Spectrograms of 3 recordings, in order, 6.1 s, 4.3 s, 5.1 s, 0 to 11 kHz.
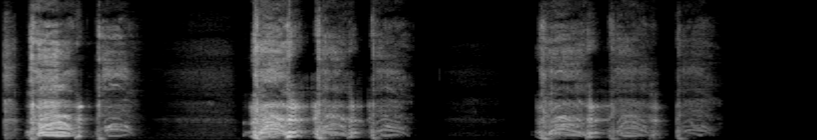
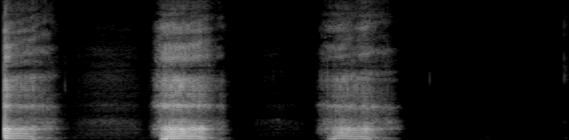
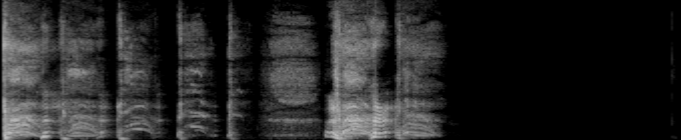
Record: three_cough_length: 6.1 s
three_cough_amplitude: 32768
three_cough_signal_mean_std_ratio: 0.39
exhalation_length: 4.3 s
exhalation_amplitude: 32768
exhalation_signal_mean_std_ratio: 0.34
cough_length: 5.1 s
cough_amplitude: 32768
cough_signal_mean_std_ratio: 0.39
survey_phase: beta (2021-08-13 to 2022-03-07)
age: 65+
gender: Male
wearing_mask: 'No'
symptom_none: true
smoker_status: Never smoked
respiratory_condition_asthma: false
respiratory_condition_other: false
recruitment_source: REACT
submission_delay: 3 days
covid_test_result: Negative
covid_test_method: RT-qPCR
influenza_a_test_result: Negative
influenza_b_test_result: Negative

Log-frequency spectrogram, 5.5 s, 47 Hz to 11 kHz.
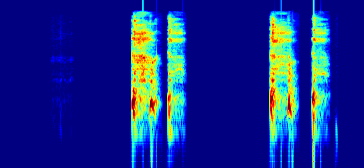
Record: cough_length: 5.5 s
cough_amplitude: 27403
cough_signal_mean_std_ratio: 0.28
survey_phase: beta (2021-08-13 to 2022-03-07)
age: 45-64
gender: Female
wearing_mask: 'Yes'
symptom_cough_any: true
symptom_runny_or_blocked_nose: true
symptom_headache: true
symptom_change_to_sense_of_smell_or_taste: true
symptom_loss_of_taste: true
symptom_onset: 9 days
smoker_status: Current smoker (1 to 10 cigarettes per day)
respiratory_condition_asthma: false
respiratory_condition_other: false
recruitment_source: Test and Trace
submission_delay: 2 days
covid_test_result: Positive
covid_test_method: RT-qPCR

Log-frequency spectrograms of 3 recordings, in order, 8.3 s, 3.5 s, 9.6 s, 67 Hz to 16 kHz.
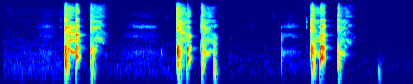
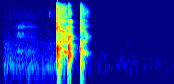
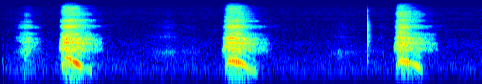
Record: three_cough_length: 8.3 s
three_cough_amplitude: 27749
three_cough_signal_mean_std_ratio: 0.23
cough_length: 3.5 s
cough_amplitude: 32768
cough_signal_mean_std_ratio: 0.2
exhalation_length: 9.6 s
exhalation_amplitude: 6592
exhalation_signal_mean_std_ratio: 0.35
survey_phase: beta (2021-08-13 to 2022-03-07)
age: 65+
gender: Female
wearing_mask: 'No'
symptom_shortness_of_breath: true
symptom_abdominal_pain: true
symptom_fatigue: true
smoker_status: Ex-smoker
respiratory_condition_asthma: true
respiratory_condition_other: false
recruitment_source: REACT
submission_delay: 1 day
covid_test_result: Negative
covid_test_method: RT-qPCR
influenza_a_test_result: Negative
influenza_b_test_result: Negative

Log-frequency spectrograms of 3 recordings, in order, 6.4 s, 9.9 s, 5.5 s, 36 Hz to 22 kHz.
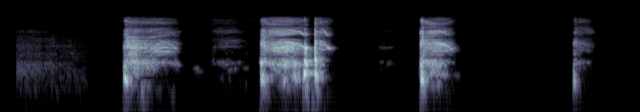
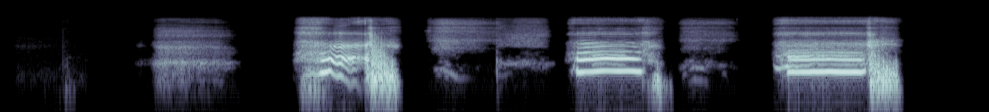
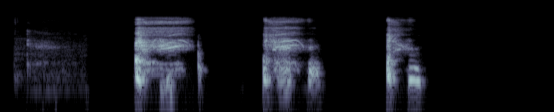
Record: cough_length: 6.4 s
cough_amplitude: 14364
cough_signal_mean_std_ratio: 0.34
exhalation_length: 9.9 s
exhalation_amplitude: 22350
exhalation_signal_mean_std_ratio: 0.48
three_cough_length: 5.5 s
three_cough_amplitude: 10171
three_cough_signal_mean_std_ratio: 0.34
survey_phase: alpha (2021-03-01 to 2021-08-12)
age: 18-44
gender: Female
wearing_mask: 'No'
symptom_fever_high_temperature: true
symptom_change_to_sense_of_smell_or_taste: true
symptom_onset: 3 days
smoker_status: Never smoked
respiratory_condition_asthma: false
respiratory_condition_other: false
recruitment_source: Test and Trace
submission_delay: 2 days
covid_test_result: Positive
covid_test_method: RT-qPCR
covid_ct_value: 16.4
covid_ct_gene: N gene
covid_ct_mean: 17.3
covid_viral_load: 2100000 copies/ml
covid_viral_load_category: High viral load (>1M copies/ml)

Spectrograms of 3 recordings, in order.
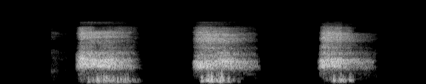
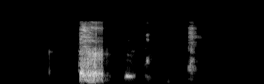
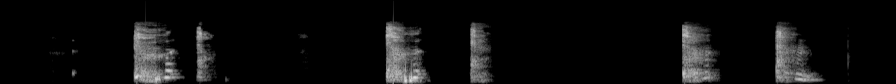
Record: exhalation_length: 4.3 s
exhalation_amplitude: 29460
exhalation_signal_mean_std_ratio: 0.5
cough_length: 2.6 s
cough_amplitude: 30019
cough_signal_mean_std_ratio: 0.27
three_cough_length: 9.0 s
three_cough_amplitude: 32767
three_cough_signal_mean_std_ratio: 0.3
survey_phase: beta (2021-08-13 to 2022-03-07)
age: 18-44
gender: Female
wearing_mask: 'No'
symptom_cough_any: true
symptom_new_continuous_cough: true
symptom_runny_or_blocked_nose: true
symptom_fatigue: true
symptom_headache: true
smoker_status: Current smoker (e-cigarettes or vapes only)
respiratory_condition_asthma: false
respiratory_condition_other: false
recruitment_source: Test and Trace
submission_delay: 1 day
covid_test_result: Positive
covid_test_method: LFT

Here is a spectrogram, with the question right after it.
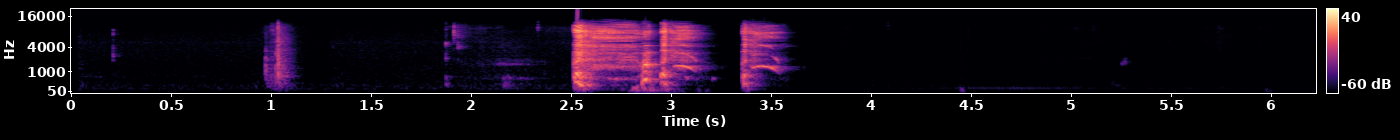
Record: cough_length: 6.2 s
cough_amplitude: 30230
cough_signal_mean_std_ratio: 0.22
survey_phase: alpha (2021-03-01 to 2021-08-12)
age: 18-44
gender: Female
wearing_mask: 'No'
symptom_diarrhoea: true
smoker_status: Never smoked
respiratory_condition_asthma: false
respiratory_condition_other: false
recruitment_source: REACT
submission_delay: 1 day
covid_test_result: Negative
covid_test_method: RT-qPCR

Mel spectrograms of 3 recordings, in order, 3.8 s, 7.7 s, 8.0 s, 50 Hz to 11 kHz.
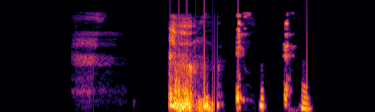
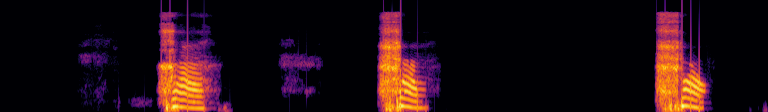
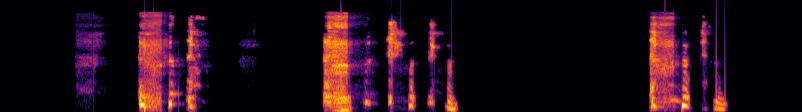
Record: cough_length: 3.8 s
cough_amplitude: 32767
cough_signal_mean_std_ratio: 0.33
exhalation_length: 7.7 s
exhalation_amplitude: 31932
exhalation_signal_mean_std_ratio: 0.33
three_cough_length: 8.0 s
three_cough_amplitude: 32594
three_cough_signal_mean_std_ratio: 0.31
survey_phase: beta (2021-08-13 to 2022-03-07)
age: 18-44
gender: Female
wearing_mask: 'No'
symptom_cough_any: true
symptom_runny_or_blocked_nose: true
symptom_onset: 7 days
smoker_status: Never smoked
respiratory_condition_asthma: false
respiratory_condition_other: false
recruitment_source: REACT
submission_delay: 1 day
covid_test_result: Negative
covid_test_method: RT-qPCR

